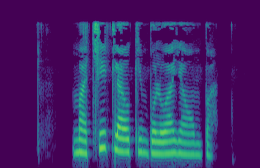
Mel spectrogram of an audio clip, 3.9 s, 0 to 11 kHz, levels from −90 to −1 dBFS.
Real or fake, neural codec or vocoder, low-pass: real; none; 7.2 kHz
